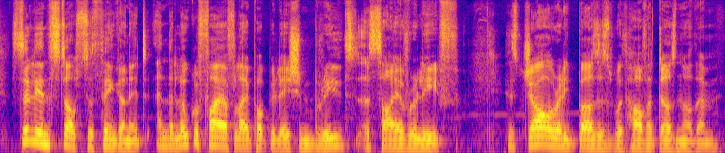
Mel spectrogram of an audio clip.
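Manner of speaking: ordinary talk, nothing marked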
